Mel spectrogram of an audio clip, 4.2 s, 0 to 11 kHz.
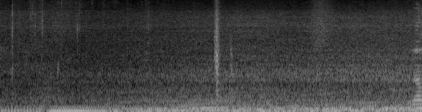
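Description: A VW Golf 7 GTD diesel engine running in eco mode gives a steady, low rumbling drone heard from inside the car with the windows slightly open, smooth and constant with road noise.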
